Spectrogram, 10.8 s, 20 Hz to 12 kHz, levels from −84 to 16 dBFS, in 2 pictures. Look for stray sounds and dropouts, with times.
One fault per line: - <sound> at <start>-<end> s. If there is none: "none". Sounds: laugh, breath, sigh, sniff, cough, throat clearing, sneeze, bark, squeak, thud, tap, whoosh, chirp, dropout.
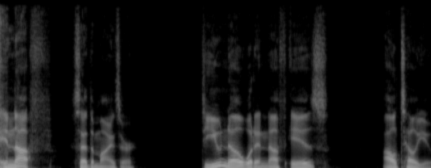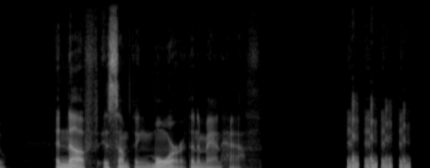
- laugh at 9.7-10.5 s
